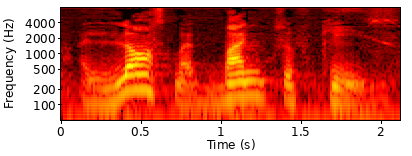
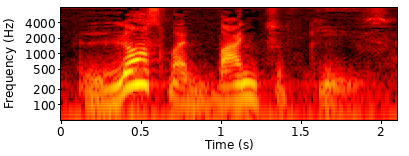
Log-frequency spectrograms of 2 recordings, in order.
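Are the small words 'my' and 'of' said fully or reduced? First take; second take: reduced; reduced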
